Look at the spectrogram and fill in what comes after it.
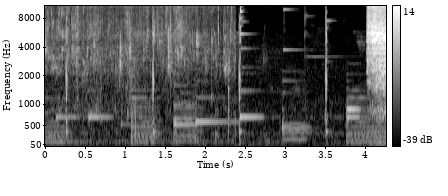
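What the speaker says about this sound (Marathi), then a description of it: "पाण्याखालून स्वच्छ धुवून घ्यायचा आहे" Water trickles and splashes from a running tap as spinach is rinsed, with intermittent squishy handling sounds, faint beeps and a sudden louder gush near the end.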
